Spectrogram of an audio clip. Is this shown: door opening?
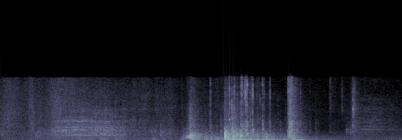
yes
